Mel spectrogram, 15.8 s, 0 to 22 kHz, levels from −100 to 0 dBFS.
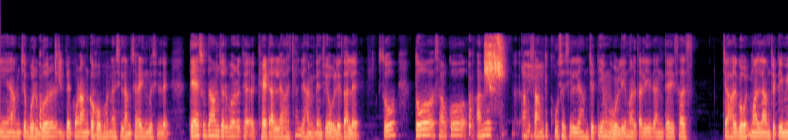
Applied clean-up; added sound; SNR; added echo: neural mask model DeepFilterNet 3.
